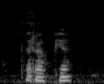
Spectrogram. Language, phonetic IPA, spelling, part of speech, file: Polish, [tɛˈrapʲja], terapia, noun, LL-Q809 (pol)-terapia.wav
